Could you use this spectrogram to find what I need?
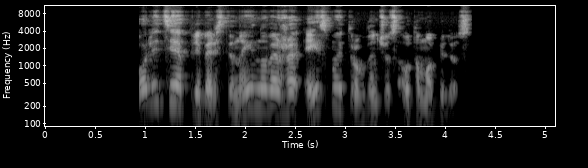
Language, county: Lithuanian, Vilnius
